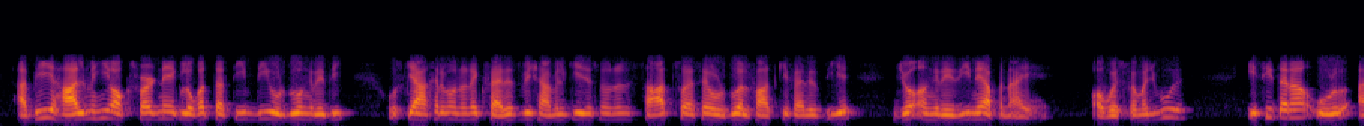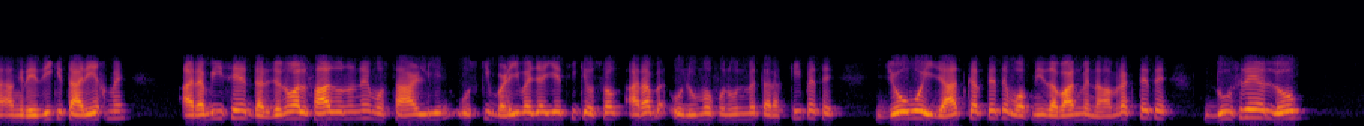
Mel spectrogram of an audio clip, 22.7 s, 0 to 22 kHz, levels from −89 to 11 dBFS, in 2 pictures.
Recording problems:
muffled; very; fading above 1.5 kHz
phone-call audio

